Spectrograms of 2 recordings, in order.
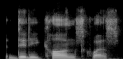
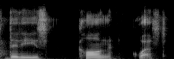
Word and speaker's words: Diddy's Kong Quest: And then a lot of people mispronounce the name because a lot of people think it's Diddy Kong's Quest, but it's Diddy's Kong Quest.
